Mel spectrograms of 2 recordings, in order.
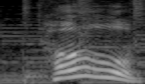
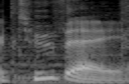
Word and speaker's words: Tove: Number seven, Tove or Tuve as apparently her name is actually pronounced.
